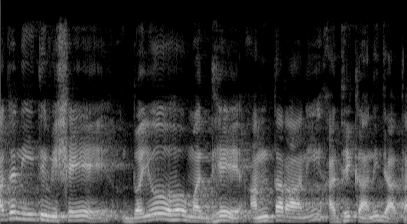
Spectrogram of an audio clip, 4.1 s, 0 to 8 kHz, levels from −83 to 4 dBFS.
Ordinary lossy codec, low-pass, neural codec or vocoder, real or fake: none; 7.2 kHz; none; real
